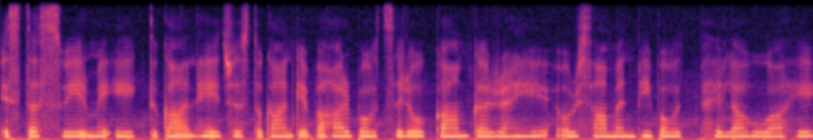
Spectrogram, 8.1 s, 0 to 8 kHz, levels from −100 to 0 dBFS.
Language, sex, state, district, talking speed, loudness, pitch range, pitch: Hindi, female, Uttar Pradesh, Etah, 175 wpm, -17 LUFS, 235-245 Hz, 240 Hz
